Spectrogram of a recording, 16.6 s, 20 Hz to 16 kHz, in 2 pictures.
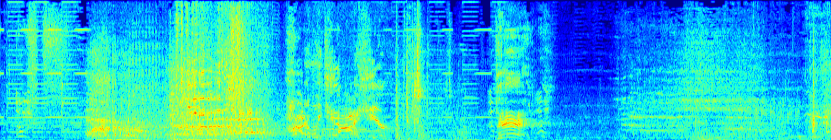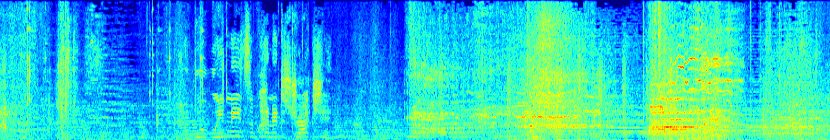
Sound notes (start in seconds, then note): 0.6 screeching; 12.4 screeching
